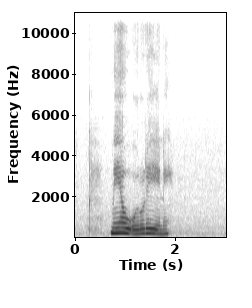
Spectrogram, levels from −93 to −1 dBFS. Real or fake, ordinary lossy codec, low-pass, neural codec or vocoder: fake; none; none; vocoder, 22.05 kHz, 80 mel bands, WaveNeXt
